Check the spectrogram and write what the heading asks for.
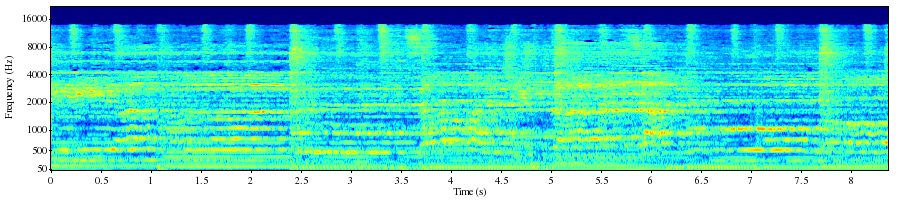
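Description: Karaoke: a man singing a Malay pop ballad into a microphone over a loud backing track.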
